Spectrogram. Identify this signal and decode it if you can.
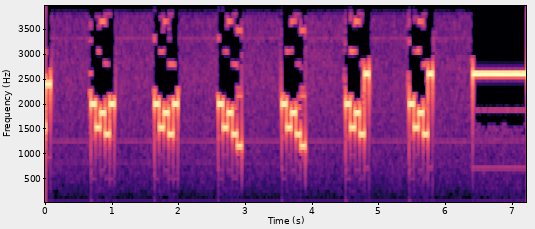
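Five-tone selective call (ZVEI), heard as quick runs of five tones, tones of about 70 ms. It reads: 85748 85748 85742 85742 85744 85744
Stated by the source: ZVEI five-tone selective call 85942 received by SDR.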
